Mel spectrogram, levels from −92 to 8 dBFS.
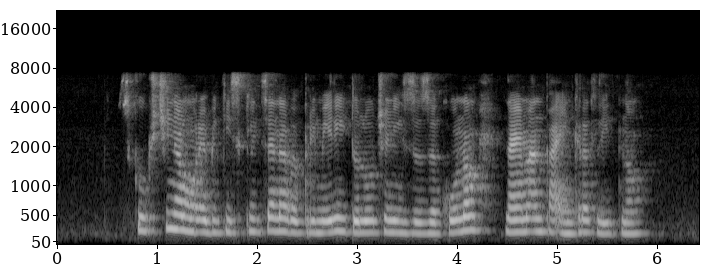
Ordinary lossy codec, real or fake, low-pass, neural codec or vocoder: none; fake; 7.2 kHz; vocoder, 22.05 kHz, 80 mel bands, HiFi-GAN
